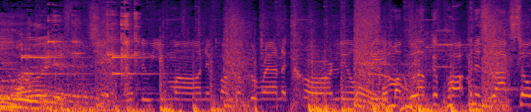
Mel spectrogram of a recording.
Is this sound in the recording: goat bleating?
no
